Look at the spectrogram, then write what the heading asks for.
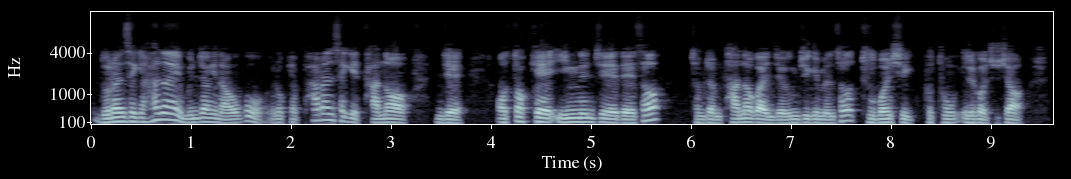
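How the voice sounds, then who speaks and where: Ordinary pitch variation and a moderate pace from a man of medium pitch with a plain, everyday voice. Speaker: math teacher giving software tutorials. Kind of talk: screen-recorded tutorial.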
